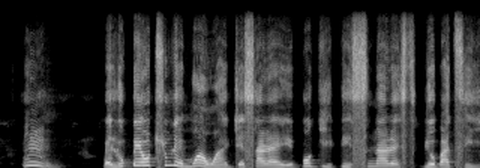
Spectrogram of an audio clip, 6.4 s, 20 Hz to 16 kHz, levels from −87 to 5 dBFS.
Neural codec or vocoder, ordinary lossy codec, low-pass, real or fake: codec, 44.1 kHz, 7.8 kbps, Pupu-Codec; none; 14.4 kHz; fake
